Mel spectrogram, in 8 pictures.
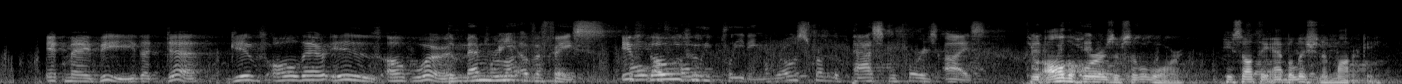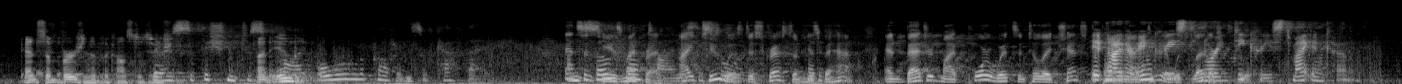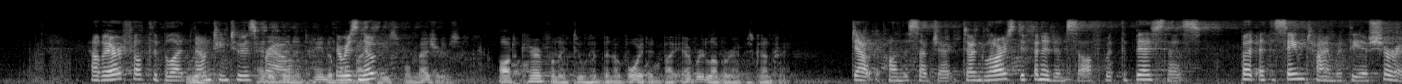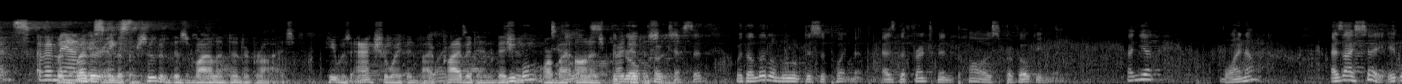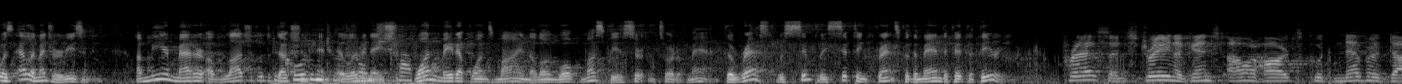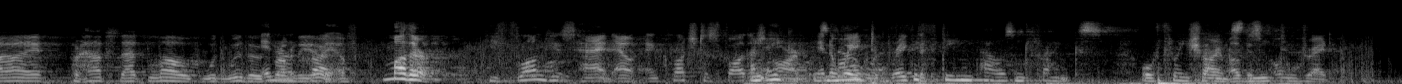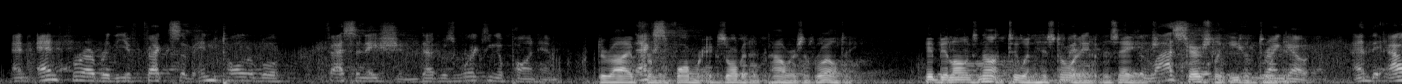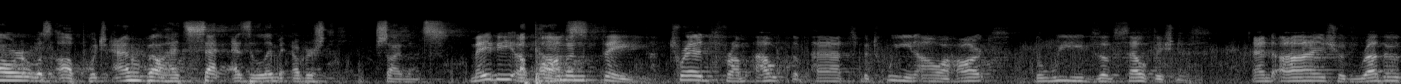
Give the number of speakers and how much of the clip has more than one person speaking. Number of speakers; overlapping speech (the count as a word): six, about 22%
